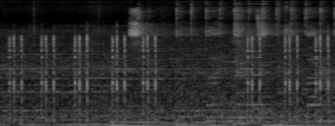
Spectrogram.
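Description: Lightning Link Best Bet slot machine spinning: clusters of quick clicking ticks from the reels over the machine's low, stepping music.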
